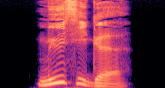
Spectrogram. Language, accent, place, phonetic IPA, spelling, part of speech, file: German, Germany, Berlin, [ˈmyːsɪɡə], müßige, adjective, De-müßige.ogg
- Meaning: inflection of müßig: 1. strong/mixed nominative/accusative feminine singular 2. strong nominative/accusative plural 3. weak nominative all-gender singular 4. weak accusative feminine/neuter singular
